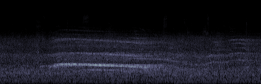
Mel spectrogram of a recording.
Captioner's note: audience cheering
